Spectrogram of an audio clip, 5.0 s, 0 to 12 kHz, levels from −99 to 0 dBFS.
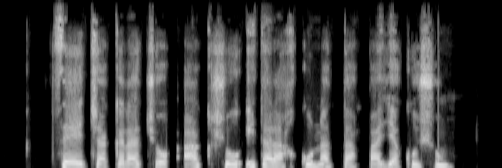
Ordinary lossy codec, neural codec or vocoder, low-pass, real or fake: Opus, 32 kbps; none; 10.8 kHz; real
